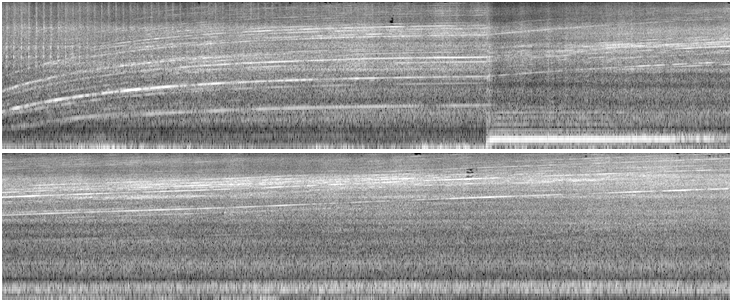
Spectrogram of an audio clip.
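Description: Turbine helicopter starting up: the turbine whine climbs in pitch and levels off over the first several seconds. About six and a half seconds in, a loud steady low hum comes in abruptly, and the whine keeps rising slowly as the engine and rotor spin up.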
